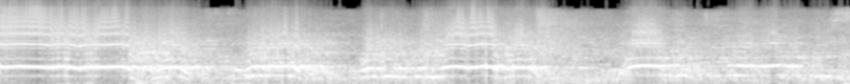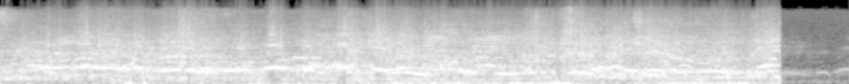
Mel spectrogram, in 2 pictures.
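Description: Clash between UFDG activists and security forces at Cellou Dalein Diallo's home, with a loud crowd shouting and chanting continuously, voices overlapping in a tense, agitated roar until it cuts off abruptly.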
